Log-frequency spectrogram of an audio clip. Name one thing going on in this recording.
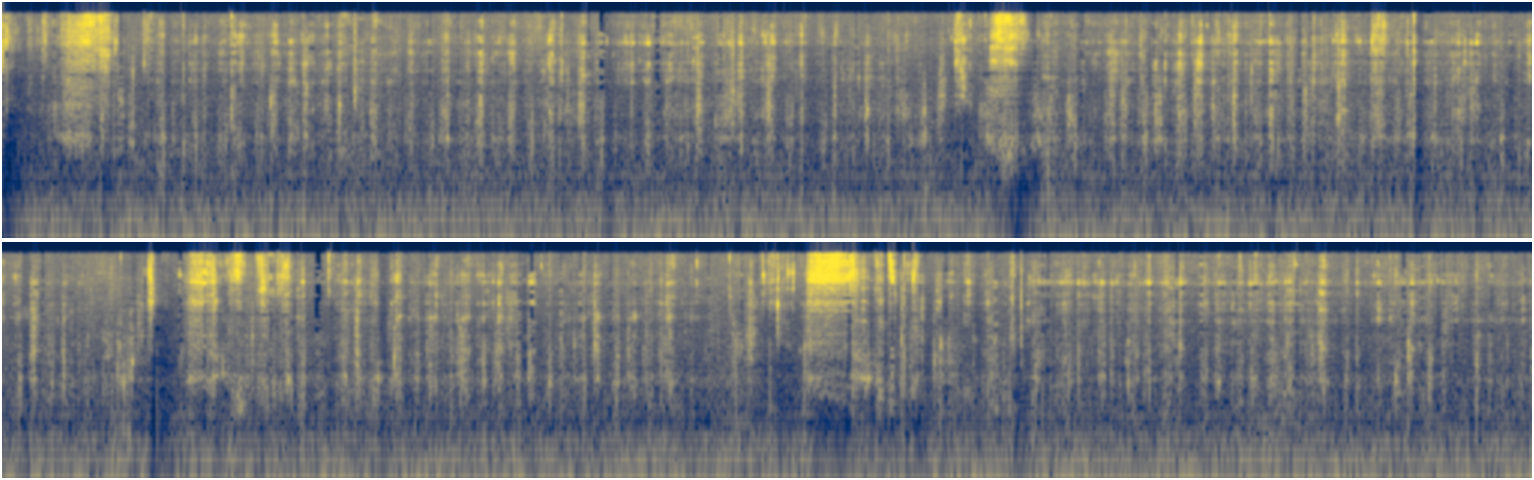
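A young woman chews food wetly and noisily, close to a microphone.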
